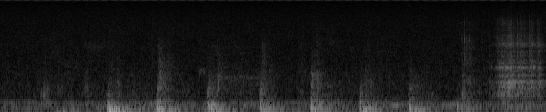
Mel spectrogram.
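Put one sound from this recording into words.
Footsteps thud on a wooden stage.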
